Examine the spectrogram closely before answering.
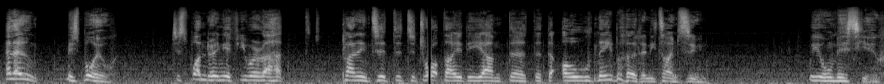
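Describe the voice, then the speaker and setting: An actor playing timid, apologetic British townsmen in a video game, stammering and deferential, with a creaky voice. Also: male voice, high-pitched, normal speed, darkish tone, a little hiss or hum. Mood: nervous, hopeful. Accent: British English.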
